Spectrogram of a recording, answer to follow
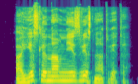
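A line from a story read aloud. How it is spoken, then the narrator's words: Gloomy question. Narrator (Russian): мрачно осведомился Лукас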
